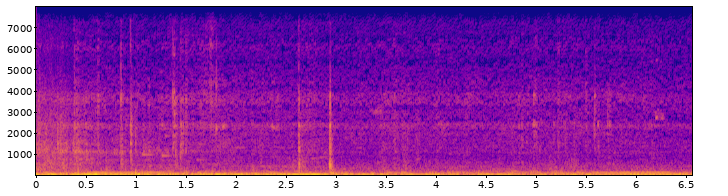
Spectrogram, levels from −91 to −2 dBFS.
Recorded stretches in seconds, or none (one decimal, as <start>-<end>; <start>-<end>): 0.8-1.5; 4.8-6.6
